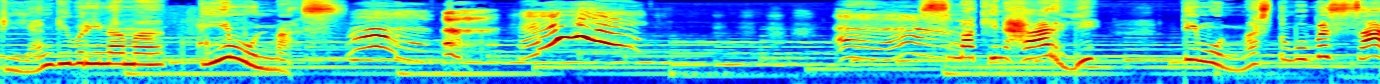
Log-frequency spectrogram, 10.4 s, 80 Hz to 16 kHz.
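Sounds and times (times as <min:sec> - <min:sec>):
speech: 0:00.0 - 0:02.4, 0:07.2 - 0:08.3, 0:08.9 - 0:10.3
baby babbling and crying: 0:02.5 - 0:07.6.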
